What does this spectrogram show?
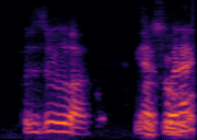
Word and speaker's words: Pezzullo: It's Pezzullo. Pezzullo.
